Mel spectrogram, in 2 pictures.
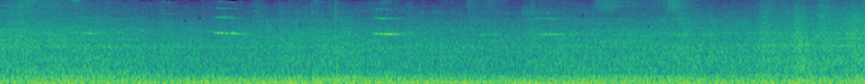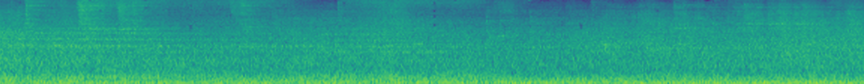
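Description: Double-stack intermodal freight train's container cars rolling past close by: a steady loud rumble of steel wheels on rail, with occasional clicks from the wheels.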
